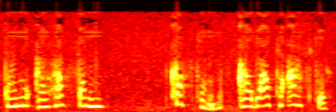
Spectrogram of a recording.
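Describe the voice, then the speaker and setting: A woman's voice: on the high side, a little slow, natural voice. An actress playing an intense, emotional young woman set on avenging herself on her torturer, in 1970s radio drama style. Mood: tense. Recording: muffled old radio broadcast, faint hiss.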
